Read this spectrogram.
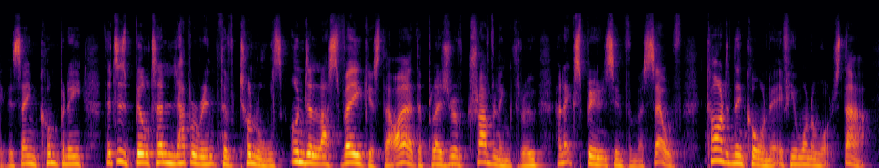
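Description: A man's voice: on the high side, warm tone. A British man in his forties, a tech YouTuber giving scripted, enthusiastic commentary to camera from a home studio, with rhetorical questions and wry asides. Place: home studio with neon sign.

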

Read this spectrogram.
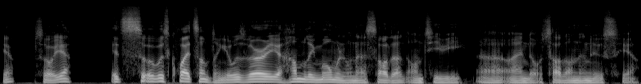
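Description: Brief: German-accented man, 40s, low voice, laid-back podcast co-host, dry close mic. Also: fast talker, creaky, no room sound. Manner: relaxed, rambling with many fillers. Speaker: IT company owner, podcast co-host. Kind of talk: casual podcast chat. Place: small studio set. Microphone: studio mic on boom at the mouth.

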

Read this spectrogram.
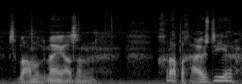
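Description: An actor playing an unhappy, soft-spoken husband on the run in a Dutch radio play, speaking haltingly and often dropping to a near-whisper. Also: male voice, low-pitched, sing-song, exaggerated voice. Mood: wistful, bitter. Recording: hum and hiss of old radio recording.

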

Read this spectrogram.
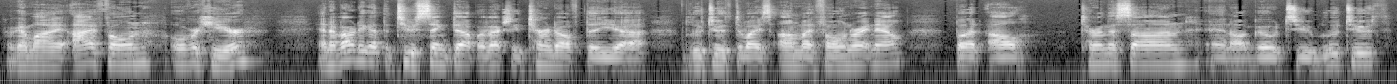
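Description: A man giving a relaxed, step-by-step product demonstration outdoors, explaining as he goes with casual fillers. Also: mid-range voice, normal speed. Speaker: product reviewer. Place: outdoors on a paved patio.

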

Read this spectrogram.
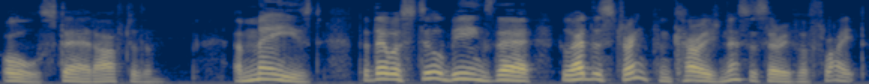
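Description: Man, audiobook narration, solemn and measured, close dry sound, a little lo-fi. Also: fairly high pitch, sing-song, a little mellow, breathy edge, no echo. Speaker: audiobook reader. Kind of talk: scripted literary narration.

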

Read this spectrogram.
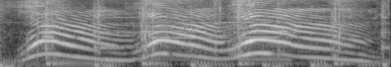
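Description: An actor playing an excitable, reckless little boy in a children's cartoon audio drama. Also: very high-pitched, drawn-out words, over music, full character voice. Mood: eager.

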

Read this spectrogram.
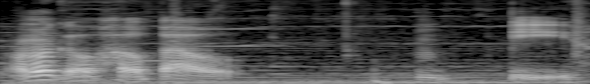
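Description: A young man with a croaky, gravelly voice chats loosely while he plays, full of slang and the odd swear. His pitch swings around a lot. Loud game music plays clearly behind him. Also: very animated, takes it slowly. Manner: laid-back slangy chatter, swearing. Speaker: game streamer. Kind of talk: casual gameplay commentary.

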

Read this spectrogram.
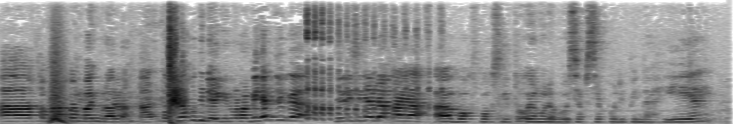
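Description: A woman's voice: sits high, fast, creaky, few pauses. A young woman, chatting informally and playfully as she moves around giving a casual house-tour vlog. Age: young adult. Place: indoors, rooms of a house. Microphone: handheld camera mic at some distance. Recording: echoey rooms, distant camera mic, noisy.

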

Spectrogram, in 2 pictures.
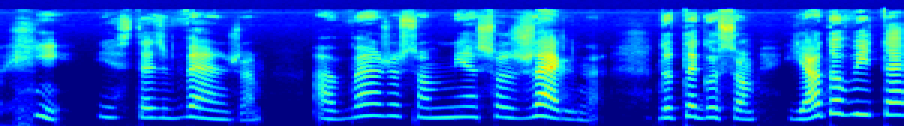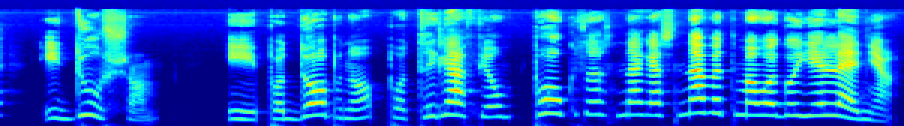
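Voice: very high voice, slow, sharp tone, no echo, studio quality, full character voice. A young performer voicing a small, wary, proud female red squirrel, pert and childlike, in a children's story. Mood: wary, dramatic.

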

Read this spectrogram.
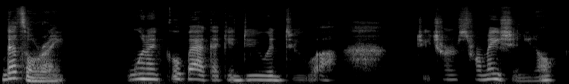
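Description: Woman acting a husky, hesitant cartoon teen. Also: medium pitch, lively intonation, measured pace, sharp tone, full character voice. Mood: teasing. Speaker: amateur voice performer. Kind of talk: fan-made cartoon audio drama acting.

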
